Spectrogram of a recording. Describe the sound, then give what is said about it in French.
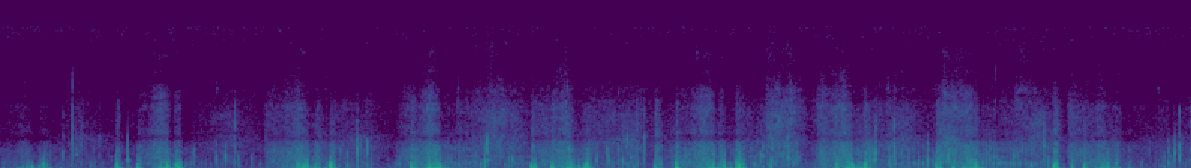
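Steady footsteps crunch through freshly fallen snow, each step a soft, grainy compression repeating in an even walking rhythm for the whole stretch, with no voices. “Vanny adorait entendre le craquement de la neige sous ses pieds.”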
